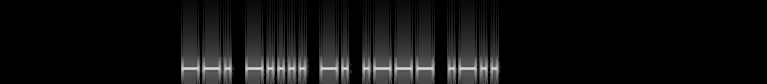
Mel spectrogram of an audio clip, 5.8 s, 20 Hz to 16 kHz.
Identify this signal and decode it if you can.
Morse code, heard as a keyed tone, about 30 wpm, 700 Hz. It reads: G6NJL
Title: DXCC-100 Call Signs - 5 Characters - 30wpm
